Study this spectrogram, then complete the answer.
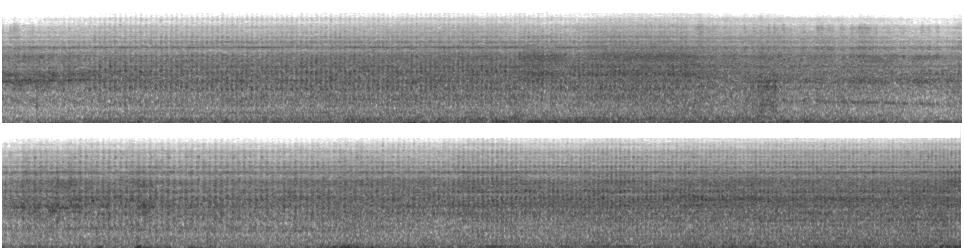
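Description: A go-kart engine buzzes loudly up close, rising and falling as it speeds through corners.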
